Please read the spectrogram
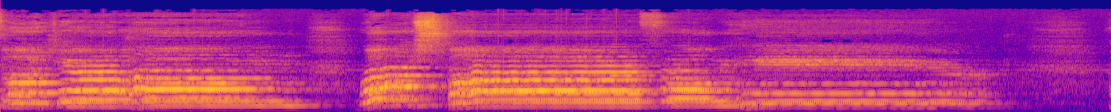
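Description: A man and a woman singing long held notes together in harmony, in two sustained phrases; the second phrase fades out near the end.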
